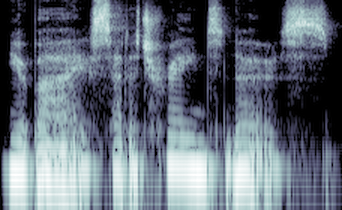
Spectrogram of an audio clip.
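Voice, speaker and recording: A woman reading a novel softly in ASMR style, gentle and unhurried, often slipping into a whisper. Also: medium pitch, little pitch movement. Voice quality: soft, breathy, often dropping into a whisper. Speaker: ASMR reader and streamer.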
